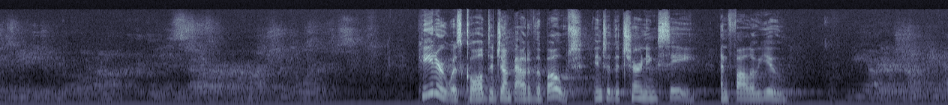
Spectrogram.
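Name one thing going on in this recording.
A middle-aged woman reads aloud calmly into a microphone in an echoing hall.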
